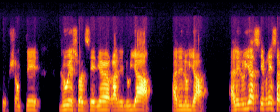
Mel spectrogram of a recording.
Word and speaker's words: alléluia: cours d'hébreu les rapides il vaut mieux dire alléluia que alléluia alléluia c'est la véritable prononciation parce qu'il y a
